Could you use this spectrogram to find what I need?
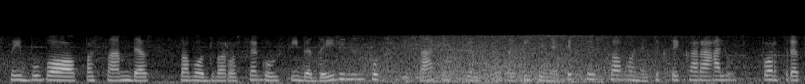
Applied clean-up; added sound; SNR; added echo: none; Fixed-wing aircraft, airplane; 8 dB; none.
